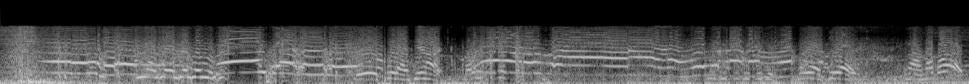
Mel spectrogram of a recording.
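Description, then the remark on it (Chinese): A little girl cries loudly inside a small car that has just crashed at 4:42 a.m. in a tunnel on the Shanghai–Kunming expressway, Dongjiang town, Jinchengjiang district, Hechi. She wails and sobs in rising and falling high-pitched bursts over a steady low rumble of engine and road noise. “只听到一名小女孩在车内大哭，并不断的喊叫。”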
